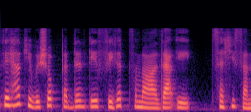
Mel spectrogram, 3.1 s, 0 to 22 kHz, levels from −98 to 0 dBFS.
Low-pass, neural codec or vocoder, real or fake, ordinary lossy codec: none; codec, 16 kHz, 0.5 kbps, FunCodec, trained on LibriTTS, 25 frames a second; fake; none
